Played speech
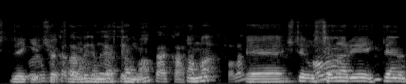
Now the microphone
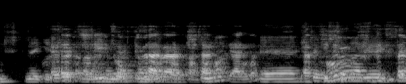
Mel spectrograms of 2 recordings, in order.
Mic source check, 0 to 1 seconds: both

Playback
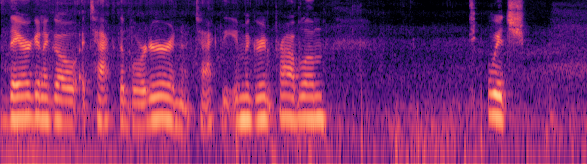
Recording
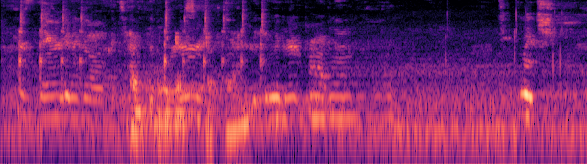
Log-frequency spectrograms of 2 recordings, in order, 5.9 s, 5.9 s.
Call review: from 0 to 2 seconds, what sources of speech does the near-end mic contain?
both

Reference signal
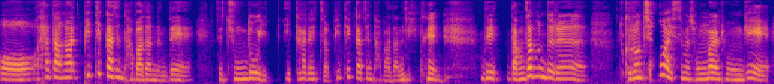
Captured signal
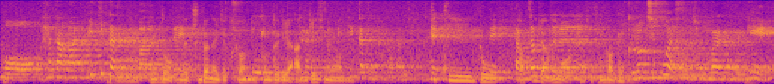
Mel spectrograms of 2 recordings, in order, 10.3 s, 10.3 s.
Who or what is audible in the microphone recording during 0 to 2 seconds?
both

